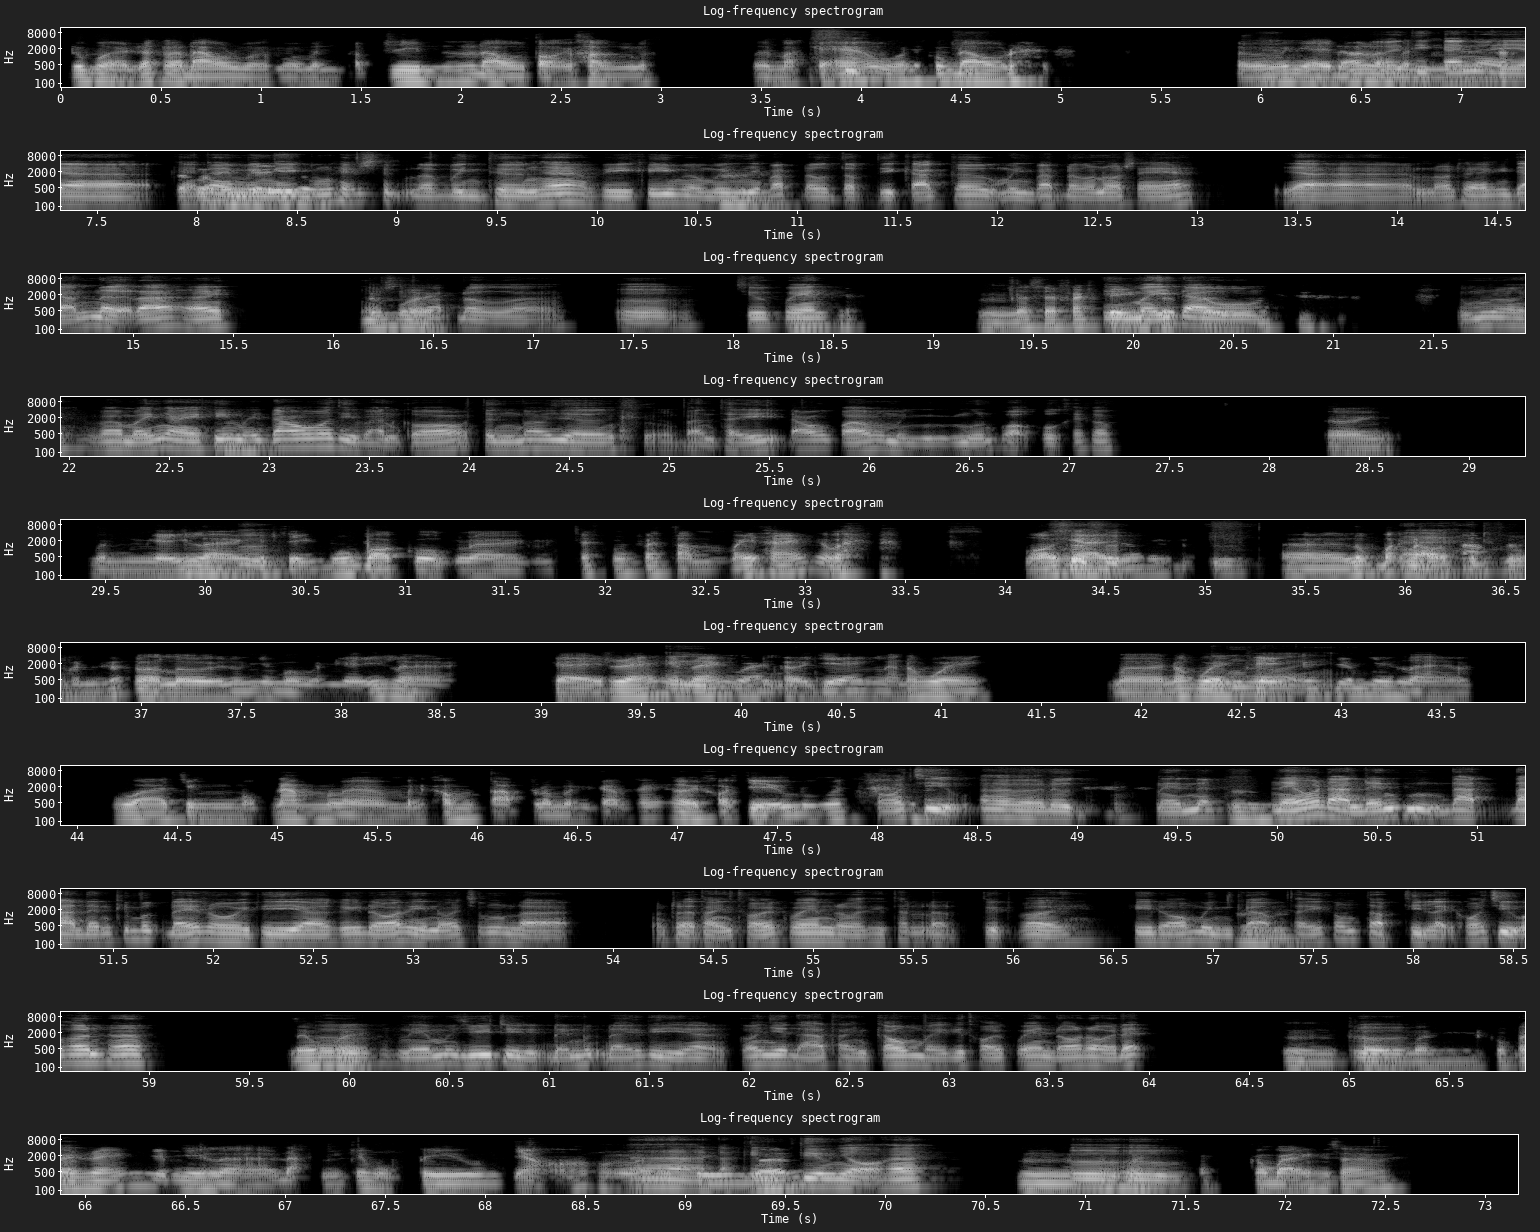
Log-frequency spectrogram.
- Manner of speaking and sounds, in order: chuckle; laughing while speaking: "nữa"; tapping; other background noise; chuckle; laughing while speaking: "bạn"; chuckle; chuckle
- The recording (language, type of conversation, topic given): Vietnamese, unstructured, Làm thế nào để giữ động lực khi bắt đầu một chế độ luyện tập mới?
